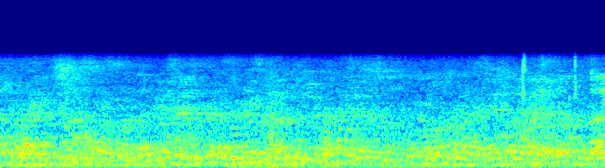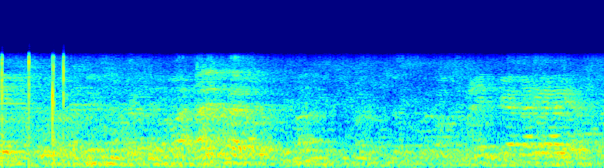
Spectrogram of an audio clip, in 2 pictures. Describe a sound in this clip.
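Several men talk and call out in a room with hard walls.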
